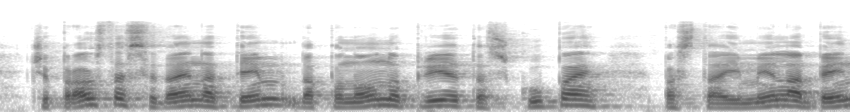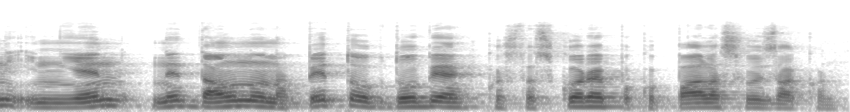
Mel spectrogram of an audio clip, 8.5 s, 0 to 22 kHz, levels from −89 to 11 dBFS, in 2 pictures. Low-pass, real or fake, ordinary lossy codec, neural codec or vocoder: 10.8 kHz; real; none; none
